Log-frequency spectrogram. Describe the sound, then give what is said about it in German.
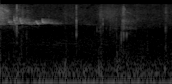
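Faint footsteps along a long street, soft scattered steps in a loose rhythm over a steady background hiss. “Ich gehe jetzt diese lange Straße noch zu Ende, vorbei am Herzbaum,”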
